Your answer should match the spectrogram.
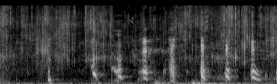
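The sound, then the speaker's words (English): Crunching while someone eats plantain chips from a bag during a class: a string of crisp, crackly bites and chews, about eight short bursts in an uneven rhythm, fairly loud and with no talking. “so I ain't saying that because I'm like, he's definitely gonna stop doing this shit, crunching them shits while I'm fucking teaching.”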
